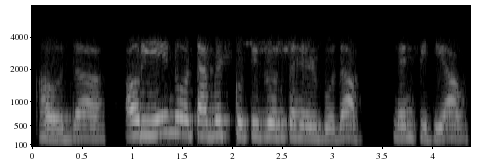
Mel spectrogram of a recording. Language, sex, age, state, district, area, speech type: Kannada, female, 18-30, Karnataka, Chitradurga, urban, conversation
